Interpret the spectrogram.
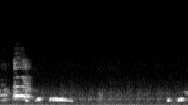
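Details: Spotted dove lure call for attracting doves. A brief higher note comes first, then a mellow falling coo. After a quiet gap, low coos return, all over background hiss.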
